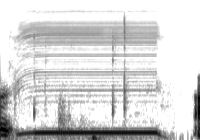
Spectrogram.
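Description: A person's voice holding a steady, flat-pitched hum for about a second and a half and then stopping abruptly, like a hesitation "mmm" between phrases.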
